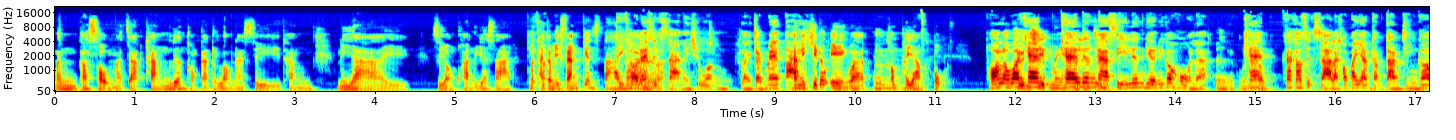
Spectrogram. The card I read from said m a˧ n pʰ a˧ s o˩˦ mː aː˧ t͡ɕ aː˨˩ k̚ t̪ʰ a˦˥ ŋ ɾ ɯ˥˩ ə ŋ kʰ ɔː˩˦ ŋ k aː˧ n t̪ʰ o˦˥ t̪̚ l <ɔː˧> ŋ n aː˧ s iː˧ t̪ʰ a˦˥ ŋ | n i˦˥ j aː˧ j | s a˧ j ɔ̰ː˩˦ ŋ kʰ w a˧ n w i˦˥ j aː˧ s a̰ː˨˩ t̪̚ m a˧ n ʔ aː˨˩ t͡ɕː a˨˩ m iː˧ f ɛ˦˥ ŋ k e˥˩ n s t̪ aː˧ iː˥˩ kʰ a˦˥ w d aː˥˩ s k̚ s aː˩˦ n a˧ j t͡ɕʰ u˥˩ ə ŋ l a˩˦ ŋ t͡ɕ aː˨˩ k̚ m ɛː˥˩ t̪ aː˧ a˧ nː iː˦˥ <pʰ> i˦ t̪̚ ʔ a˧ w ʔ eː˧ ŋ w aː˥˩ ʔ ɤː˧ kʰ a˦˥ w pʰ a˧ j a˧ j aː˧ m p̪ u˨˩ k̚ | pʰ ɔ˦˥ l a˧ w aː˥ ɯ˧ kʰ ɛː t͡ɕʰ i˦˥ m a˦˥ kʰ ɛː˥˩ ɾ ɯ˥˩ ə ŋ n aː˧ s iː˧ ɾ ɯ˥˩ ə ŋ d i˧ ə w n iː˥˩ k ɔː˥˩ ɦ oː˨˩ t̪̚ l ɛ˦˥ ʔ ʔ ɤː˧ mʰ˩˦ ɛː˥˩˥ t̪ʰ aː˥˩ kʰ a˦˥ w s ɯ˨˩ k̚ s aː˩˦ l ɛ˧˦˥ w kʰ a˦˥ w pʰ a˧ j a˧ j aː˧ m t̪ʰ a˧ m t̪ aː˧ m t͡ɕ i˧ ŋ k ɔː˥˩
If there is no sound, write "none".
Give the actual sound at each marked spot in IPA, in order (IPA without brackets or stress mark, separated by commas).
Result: ɔː˧, kʰ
